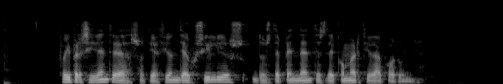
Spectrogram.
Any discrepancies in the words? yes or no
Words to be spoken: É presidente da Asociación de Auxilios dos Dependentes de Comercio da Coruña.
yes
